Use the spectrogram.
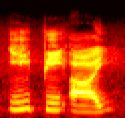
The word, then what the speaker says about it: epideixis: It's spelled E-P-I-D-E-I-X-I-S, epideixis, and calls such poetry of the kind that we are talking of as epideictic in nature.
